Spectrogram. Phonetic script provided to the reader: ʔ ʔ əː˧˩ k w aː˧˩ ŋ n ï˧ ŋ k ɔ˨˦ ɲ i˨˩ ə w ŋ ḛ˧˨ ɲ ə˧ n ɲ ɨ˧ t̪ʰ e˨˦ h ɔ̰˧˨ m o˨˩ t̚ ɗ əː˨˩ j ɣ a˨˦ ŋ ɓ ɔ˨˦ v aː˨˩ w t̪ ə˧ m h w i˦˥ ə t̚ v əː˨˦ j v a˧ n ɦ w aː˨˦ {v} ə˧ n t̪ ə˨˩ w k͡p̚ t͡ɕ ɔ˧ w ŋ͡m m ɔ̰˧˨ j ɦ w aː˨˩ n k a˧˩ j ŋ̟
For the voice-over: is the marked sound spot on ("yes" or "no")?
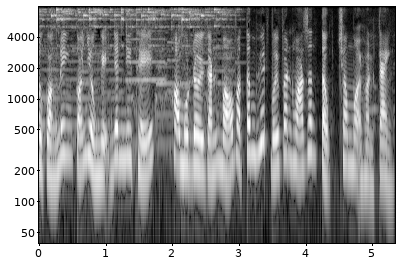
no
